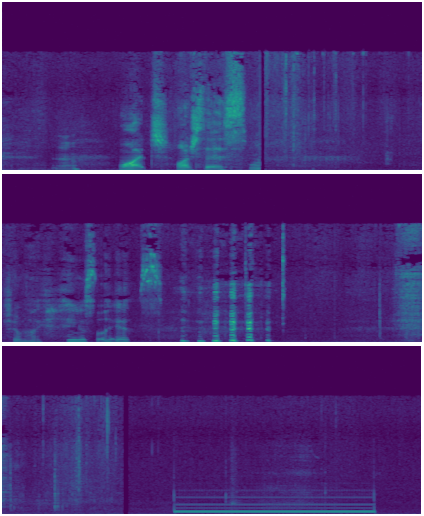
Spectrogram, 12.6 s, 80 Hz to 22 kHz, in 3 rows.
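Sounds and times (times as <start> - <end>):
speech: 1.2 - 2.6, 4.3 - 7.1
steady buzzing electronic telephone ringing tone: 10.1 - 12.2.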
